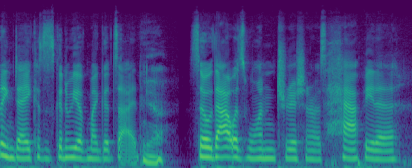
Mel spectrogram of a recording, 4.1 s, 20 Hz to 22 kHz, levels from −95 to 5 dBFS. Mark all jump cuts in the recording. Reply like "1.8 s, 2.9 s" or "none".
none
